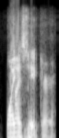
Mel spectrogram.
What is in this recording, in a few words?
"wiseacre", American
